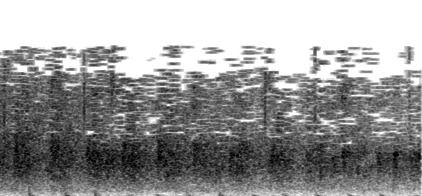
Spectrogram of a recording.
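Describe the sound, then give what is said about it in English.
Sustained audience applause for a panel at the close of a conference working session: a dense, steady wash of many hands clapping at full volume throughout, with a faint rhythmic thump running underneath. No one speaks over it. “One final round of applause for everyone, all of you and the panel.”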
